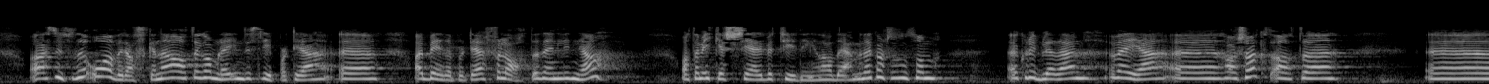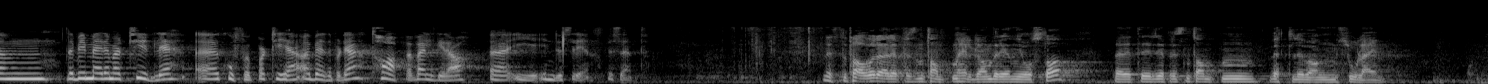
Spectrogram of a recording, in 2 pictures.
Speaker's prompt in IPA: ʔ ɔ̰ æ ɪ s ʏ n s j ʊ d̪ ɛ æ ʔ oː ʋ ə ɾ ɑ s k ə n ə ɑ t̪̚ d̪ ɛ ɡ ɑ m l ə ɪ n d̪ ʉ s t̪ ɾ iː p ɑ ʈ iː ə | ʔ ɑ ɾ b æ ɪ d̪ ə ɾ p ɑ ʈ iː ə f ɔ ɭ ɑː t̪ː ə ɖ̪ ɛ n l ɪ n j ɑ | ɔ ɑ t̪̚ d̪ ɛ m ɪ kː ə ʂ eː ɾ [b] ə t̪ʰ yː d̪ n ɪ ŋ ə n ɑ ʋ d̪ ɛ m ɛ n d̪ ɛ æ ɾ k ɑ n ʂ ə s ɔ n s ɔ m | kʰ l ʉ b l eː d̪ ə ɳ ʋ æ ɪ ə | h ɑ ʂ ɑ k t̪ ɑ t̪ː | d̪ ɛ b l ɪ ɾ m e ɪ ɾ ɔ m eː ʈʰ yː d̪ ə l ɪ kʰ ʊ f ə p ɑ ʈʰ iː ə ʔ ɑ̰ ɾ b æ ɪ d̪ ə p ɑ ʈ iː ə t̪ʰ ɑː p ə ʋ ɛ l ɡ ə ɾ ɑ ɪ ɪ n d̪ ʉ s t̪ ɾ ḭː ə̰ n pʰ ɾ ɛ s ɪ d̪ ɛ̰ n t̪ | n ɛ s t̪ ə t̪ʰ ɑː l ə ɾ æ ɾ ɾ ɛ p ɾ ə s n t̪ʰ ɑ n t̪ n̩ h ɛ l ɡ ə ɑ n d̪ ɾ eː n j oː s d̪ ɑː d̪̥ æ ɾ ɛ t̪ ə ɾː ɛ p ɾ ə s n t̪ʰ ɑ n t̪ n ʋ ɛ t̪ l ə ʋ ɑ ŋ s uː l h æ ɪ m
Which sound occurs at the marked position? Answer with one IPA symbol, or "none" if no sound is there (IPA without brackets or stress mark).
b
